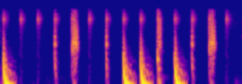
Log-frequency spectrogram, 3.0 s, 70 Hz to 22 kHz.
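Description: A programmed drum beat in FL Studio with swing at 100%: booming kicks and crisp hi-hat and snare hits alternating in a lilting, uneven rhythm, with no voices.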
